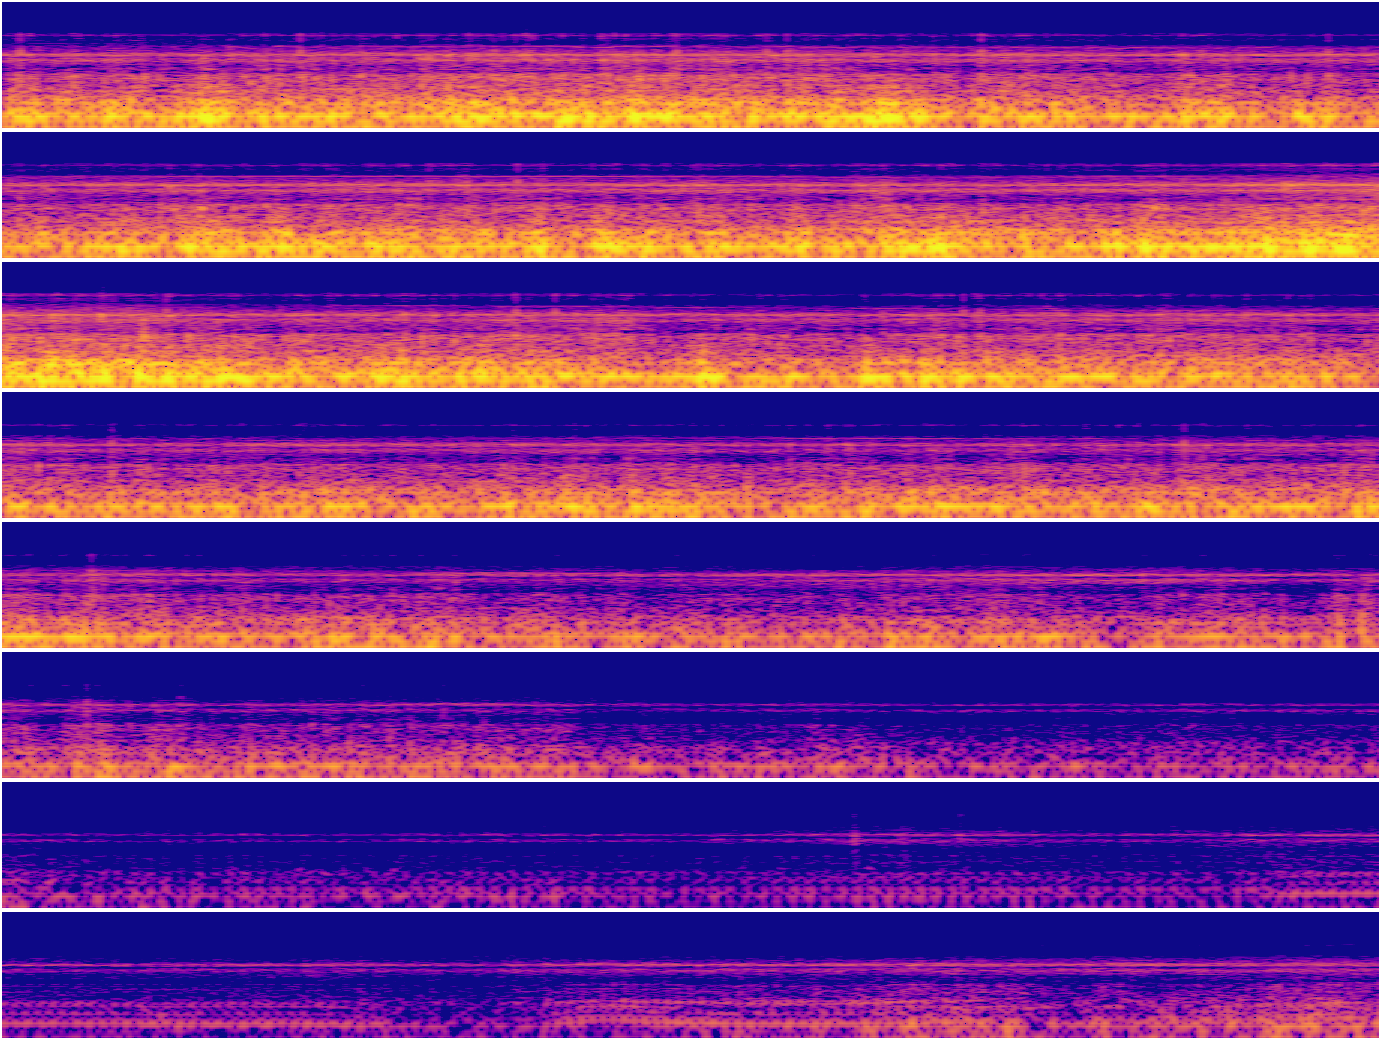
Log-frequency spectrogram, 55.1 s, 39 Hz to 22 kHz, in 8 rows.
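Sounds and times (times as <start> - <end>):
wind rushing over microphone: 0.0 - 39.7
motorcycle engine running: 0.0 - 55.0.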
